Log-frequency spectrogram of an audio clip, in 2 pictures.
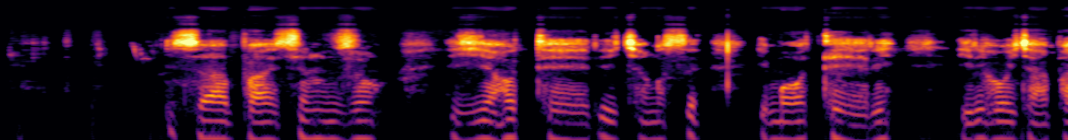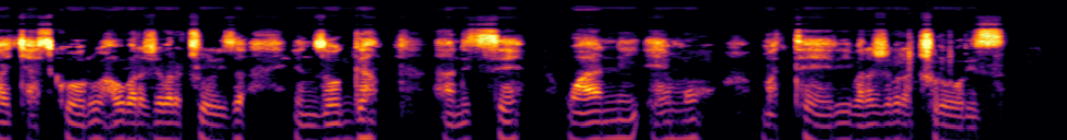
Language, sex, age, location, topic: Kinyarwanda, male, 25-35, Musanze, finance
